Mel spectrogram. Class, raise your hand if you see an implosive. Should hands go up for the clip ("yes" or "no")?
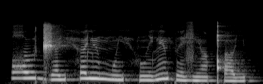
no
